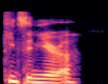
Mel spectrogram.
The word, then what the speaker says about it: Quinceañera: This is a big deal in the Mexican world, and typically it would be called a quincena, and I hope I'm saying that right. – Quinceañera. – Okay, thank you.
